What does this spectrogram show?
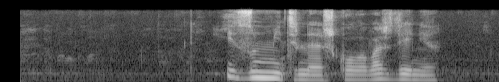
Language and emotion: Russian, positive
